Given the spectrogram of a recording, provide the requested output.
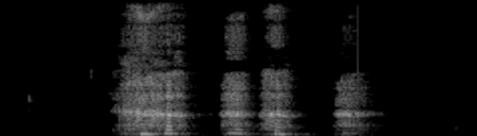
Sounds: Laughter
